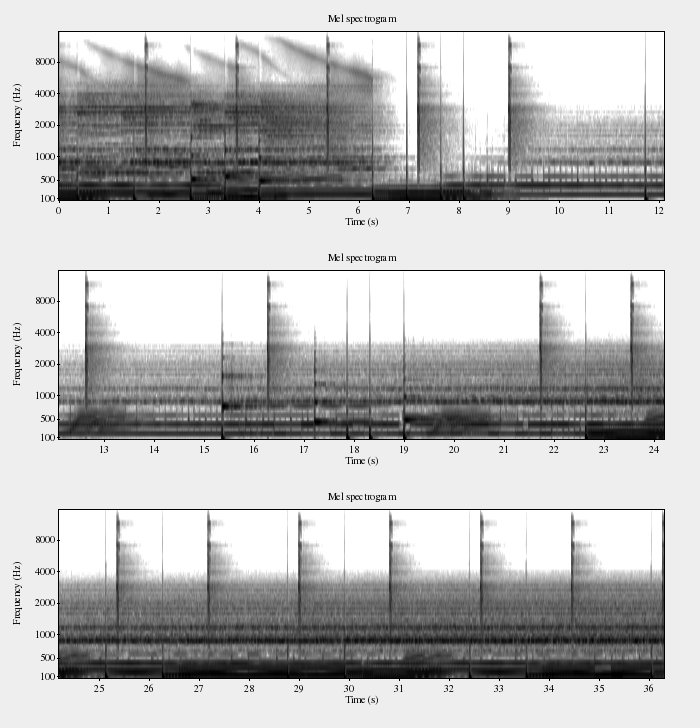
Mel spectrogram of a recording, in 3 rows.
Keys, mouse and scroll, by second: 4.1-7.7 middle drag, 5.6 w, 9.8 Tab, 10.2 middle click, 11.1 a, 14.3-16.0 middle drag, 16.0 Tab, 18.0-20.8 right drag, 19.9 w, 24.4-27.9 middle drag, 27.9-30.4 drag, 30.4 w, 32.6 w, 35.7 Tab.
